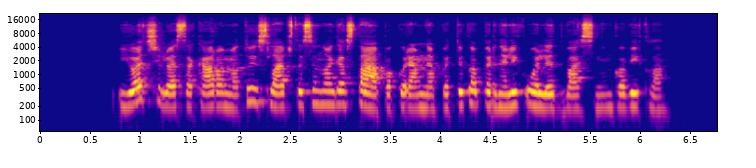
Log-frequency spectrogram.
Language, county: Lithuanian, Kaunas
